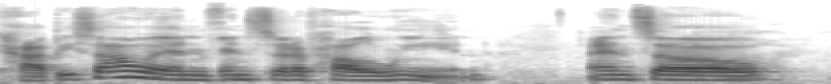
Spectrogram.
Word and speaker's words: Samhain: It's spelled Samhin, but it is pronounced Samhain.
